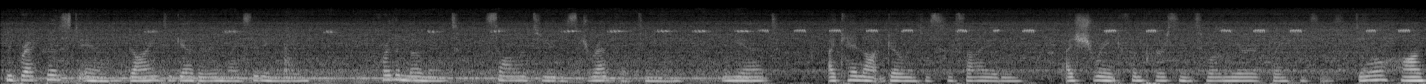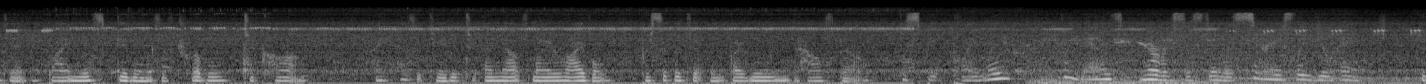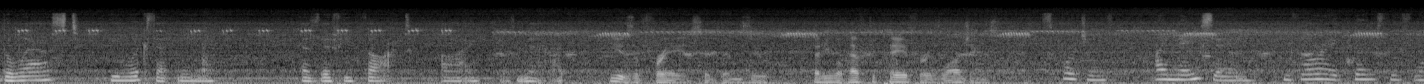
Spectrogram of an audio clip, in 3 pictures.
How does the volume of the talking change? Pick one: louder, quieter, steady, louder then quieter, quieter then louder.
steady.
